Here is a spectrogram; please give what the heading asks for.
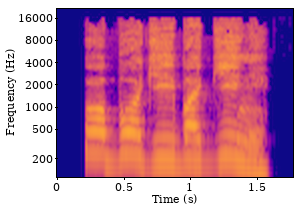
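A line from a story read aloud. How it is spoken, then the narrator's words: Breathless exhale. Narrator (Russian): выдохнула Эстер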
